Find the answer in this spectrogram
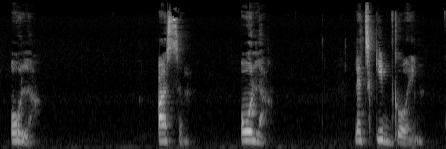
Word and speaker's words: hola: It's important to note that H in Spanish is always silent. No exceptions. So, we don't say hola. It's just hola.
